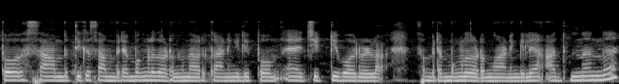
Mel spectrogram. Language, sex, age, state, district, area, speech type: Malayalam, female, 45-60, Kerala, Wayanad, rural, spontaneous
